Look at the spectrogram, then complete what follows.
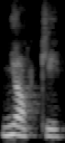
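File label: "gnocchi", Italian pronunciation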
